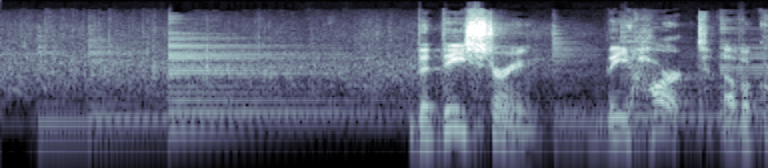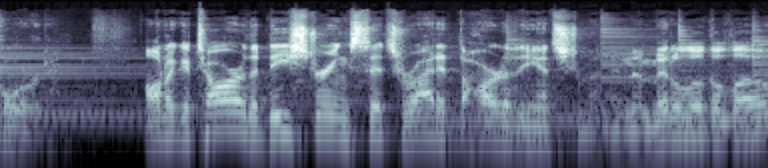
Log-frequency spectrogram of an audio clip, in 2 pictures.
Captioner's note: applause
